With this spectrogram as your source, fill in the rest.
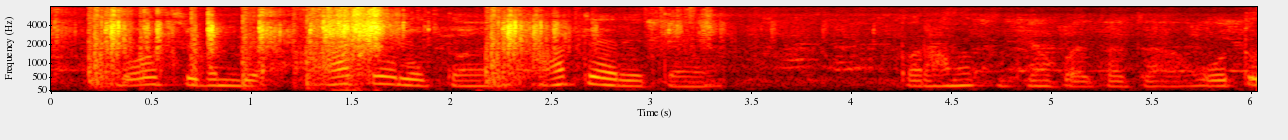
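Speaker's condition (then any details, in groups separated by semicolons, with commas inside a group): No condition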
